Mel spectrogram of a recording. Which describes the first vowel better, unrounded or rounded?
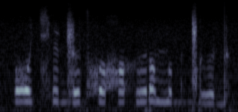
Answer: unrounded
